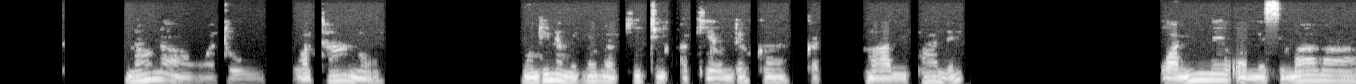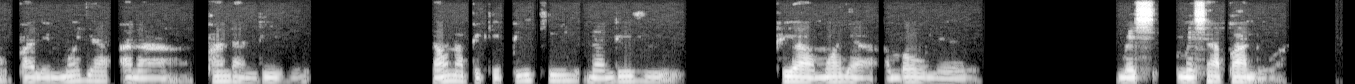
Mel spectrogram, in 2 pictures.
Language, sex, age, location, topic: Swahili, male, 25-35, Kisumu, agriculture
